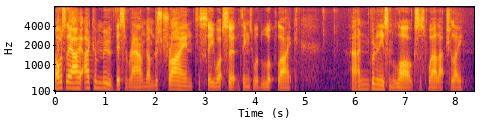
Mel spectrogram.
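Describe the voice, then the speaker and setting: At a fairly slow pace, a man speaks with a medium pitch and ordinary pitch variation. Noticeable background noise is present. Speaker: gaming video creator. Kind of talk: gameplay commentary. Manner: casual, thinking aloud.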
